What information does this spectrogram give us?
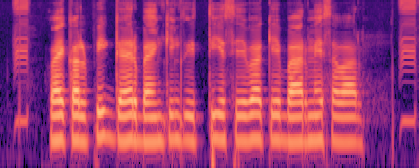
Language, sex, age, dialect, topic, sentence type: Bhojpuri, male, 18-24, Western, banking, question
